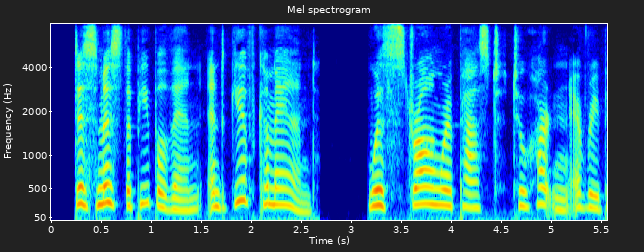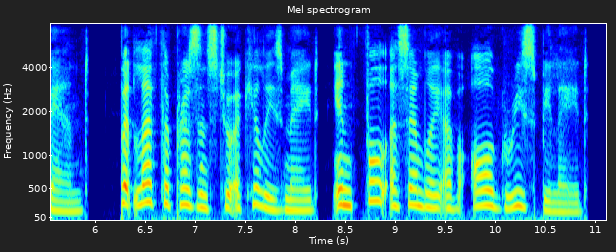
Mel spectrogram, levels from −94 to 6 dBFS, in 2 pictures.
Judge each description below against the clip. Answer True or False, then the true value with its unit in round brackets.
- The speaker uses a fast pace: False (155 wpm)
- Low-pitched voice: False (215 Hz)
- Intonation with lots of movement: True (6.1 semitones)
